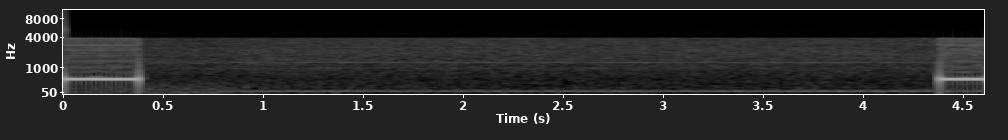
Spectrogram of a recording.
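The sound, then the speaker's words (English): Telephone signal of a call coming in to a radio studio: a steady electronic tone at the start, a stretch of low hiss, then the same tone again at the end. “Oh, we got a call. We got a caller.”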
